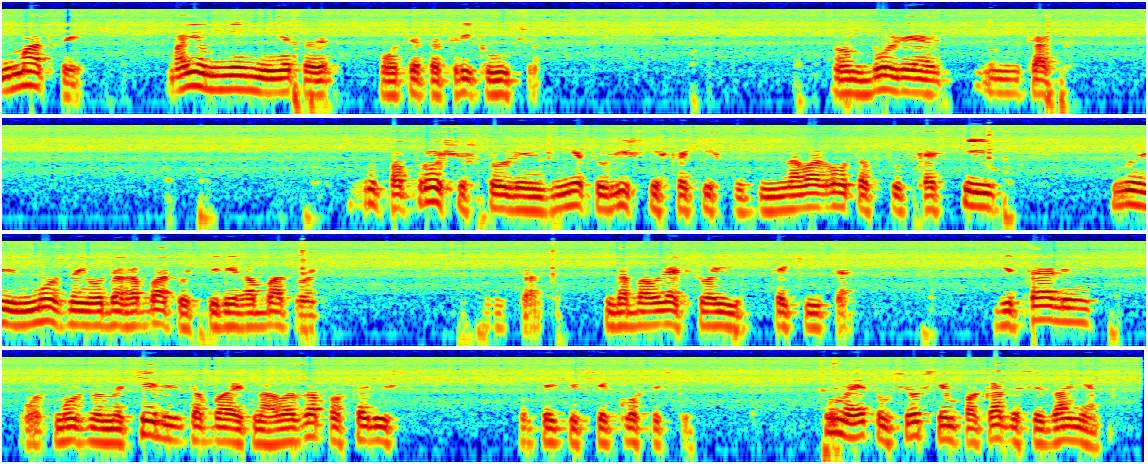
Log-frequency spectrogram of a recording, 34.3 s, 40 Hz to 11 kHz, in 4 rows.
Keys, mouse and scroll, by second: 0.9 click, 5.3 click, 6.2 click, 6.6 middle click, 9.8 click, 10.1 middle click, 12.3 shift+middle click, 15.7 shift+middle click, 16.3-18.6 middle drag, 19.0-19.4 shift+middle drag, 20.9-21.4 shift+middle drag, 22.8-23.6 middle drag, 24.3-24.9 middle drag, 25.7 middle click, 28.2-31.5 middle drag.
